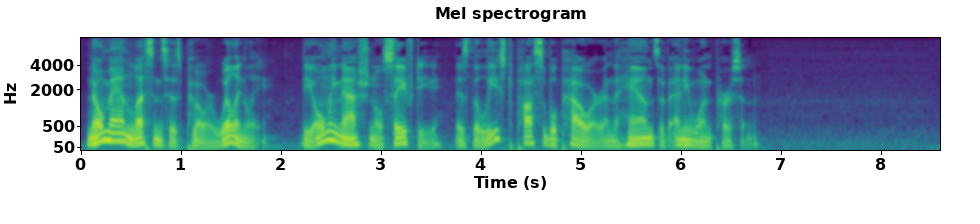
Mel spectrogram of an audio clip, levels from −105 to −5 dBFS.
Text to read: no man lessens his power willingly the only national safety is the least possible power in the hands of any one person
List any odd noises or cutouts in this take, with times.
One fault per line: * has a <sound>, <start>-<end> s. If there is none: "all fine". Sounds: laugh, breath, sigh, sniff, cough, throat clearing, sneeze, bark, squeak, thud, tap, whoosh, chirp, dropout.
all fine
